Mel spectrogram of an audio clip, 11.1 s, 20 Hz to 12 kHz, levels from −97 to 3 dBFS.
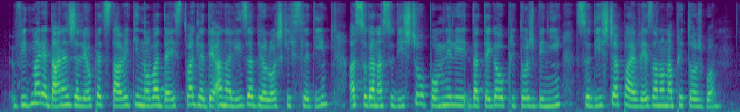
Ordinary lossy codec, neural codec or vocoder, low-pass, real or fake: AAC, 64 kbps; vocoder, 44.1 kHz, 128 mel bands, Pupu-Vocoder; 10.8 kHz; fake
